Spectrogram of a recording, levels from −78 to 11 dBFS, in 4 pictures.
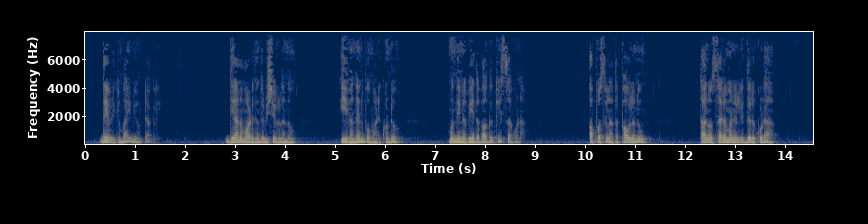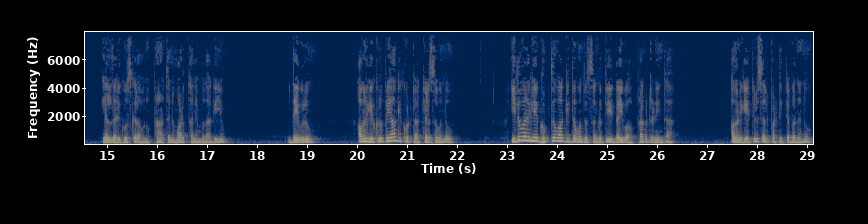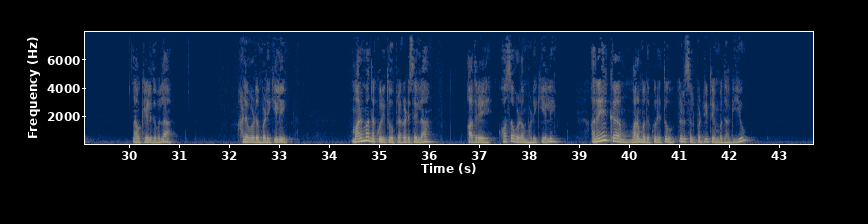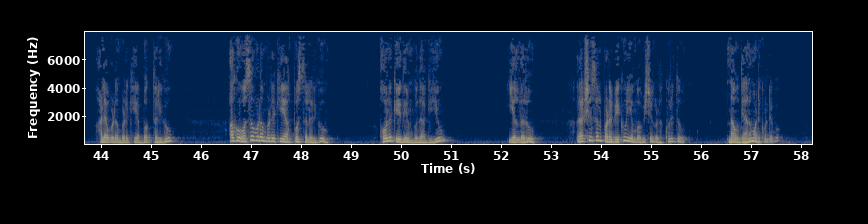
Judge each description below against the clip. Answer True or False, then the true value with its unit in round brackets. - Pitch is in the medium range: True (160 Hz)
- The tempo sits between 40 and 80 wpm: True (70 wpm)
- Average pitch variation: True (3.7 semitones)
